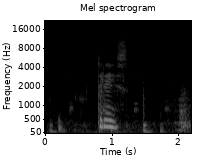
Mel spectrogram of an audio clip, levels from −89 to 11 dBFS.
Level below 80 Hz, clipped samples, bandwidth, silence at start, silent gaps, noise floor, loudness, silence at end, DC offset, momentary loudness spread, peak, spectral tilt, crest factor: -72 dBFS; under 0.1%; 13.5 kHz; 0.05 s; none; -73 dBFS; -43 LUFS; 0 s; under 0.1%; 21 LU; -30 dBFS; -6 dB/octave; 18 dB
